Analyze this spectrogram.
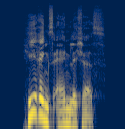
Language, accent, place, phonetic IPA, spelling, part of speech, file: German, Germany, Berlin, [ˈheːʁɪŋsˌʔɛːnlɪçəs], heringsähnliches, adjective, De-heringsähnliches.ogg
- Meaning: strong/mixed nominative/accusative neuter singular of heringsähnlich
